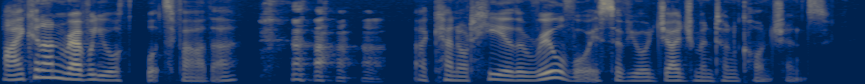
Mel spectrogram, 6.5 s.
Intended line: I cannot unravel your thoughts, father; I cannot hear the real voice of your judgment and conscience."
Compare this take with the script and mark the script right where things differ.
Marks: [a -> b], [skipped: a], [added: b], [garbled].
I [cannot -> can] unravel your thoughts, father; I cannot hear the real voice of your judgment and conscience."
